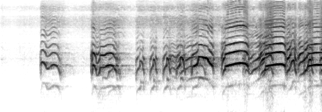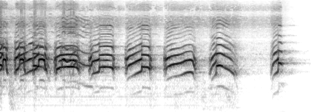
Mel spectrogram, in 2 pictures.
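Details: A Laughing Gull (Leucophaeus atricilla) gives its nasal, laughing 'ha-ha-ha' call: a quick run of about a dozen arched notes, about two per second, trailing off into a few separate notes.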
